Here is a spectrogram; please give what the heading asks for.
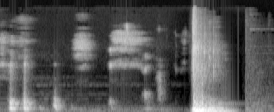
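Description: A few quick muffled thumps, then a single loud, heavy bang like something striking a door hard, ringing out briefly before fading. Faint tonal noises sit between the hits.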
